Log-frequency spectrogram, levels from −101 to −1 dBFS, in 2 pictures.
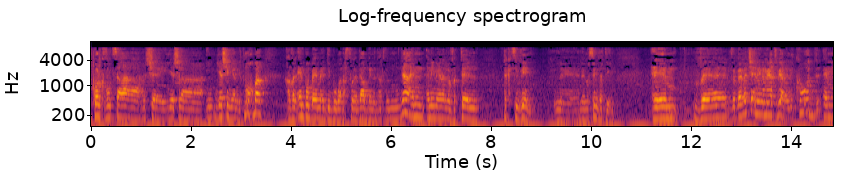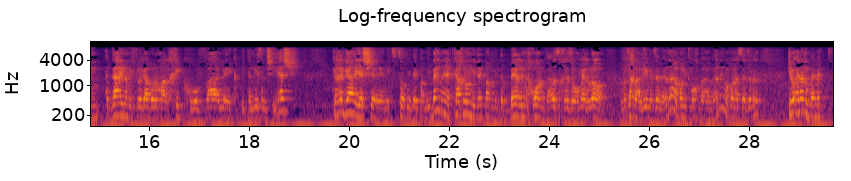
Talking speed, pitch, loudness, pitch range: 155 wpm, 155 Hz, -34 LUFS, 105-170 Hz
